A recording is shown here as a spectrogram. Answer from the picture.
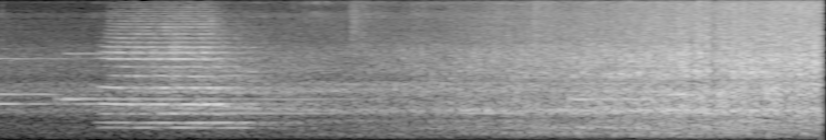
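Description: A diesel locomotive sounds its horn once for about a second, a steady chord of two or more notes. Then the passenger train runs through at speed, its rumble and rail noise growing steadily louder as it passes close by.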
